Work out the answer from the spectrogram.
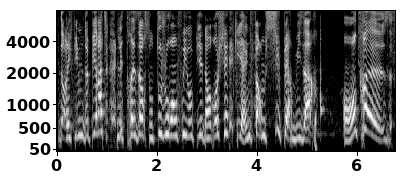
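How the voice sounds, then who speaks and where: A woman's voice: very high-pitched, normal speed. A woman voicing an eager, bossy young girl who leads her friends in a cartoon. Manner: eager, commanding, excitable. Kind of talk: French cartoon voice acting. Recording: cartoon soundtrack with clear music.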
